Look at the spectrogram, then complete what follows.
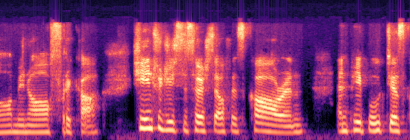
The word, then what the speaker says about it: Karen: I was at school with 5 Karens, and I still have many best friends that are called Karen, but Karen is the way I say it.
